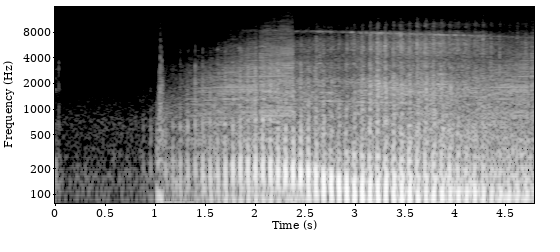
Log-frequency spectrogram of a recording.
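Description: A helicopter flies low overhead with loud thumping rotor blades.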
